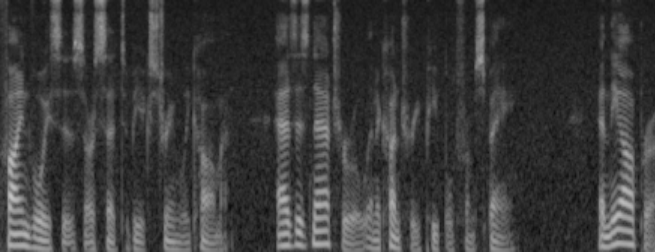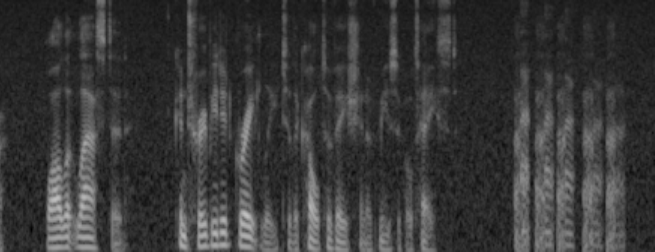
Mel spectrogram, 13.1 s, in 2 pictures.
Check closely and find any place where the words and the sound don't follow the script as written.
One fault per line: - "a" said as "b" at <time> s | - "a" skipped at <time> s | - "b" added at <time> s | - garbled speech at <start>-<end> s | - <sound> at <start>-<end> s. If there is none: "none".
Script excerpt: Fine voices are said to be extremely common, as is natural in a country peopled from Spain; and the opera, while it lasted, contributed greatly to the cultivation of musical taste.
- laugh at 11.7-12.8 s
